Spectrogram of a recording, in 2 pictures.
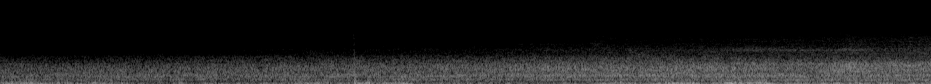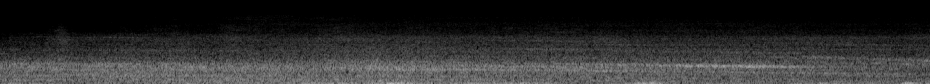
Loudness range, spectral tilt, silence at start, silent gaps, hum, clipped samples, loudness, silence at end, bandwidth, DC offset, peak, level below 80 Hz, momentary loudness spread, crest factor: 9 LU; -6 dB/octave; 0 s; none; none; under 0.1%; -35 LUFS; 0 s; 11.5 kHz; under 0.1%; -16 dBFS; -40 dBFS; 11 LU; 18 dB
